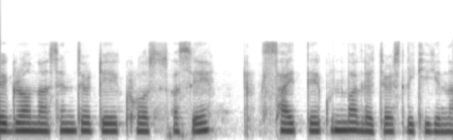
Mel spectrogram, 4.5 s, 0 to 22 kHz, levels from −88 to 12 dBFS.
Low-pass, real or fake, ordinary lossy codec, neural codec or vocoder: 7.2 kHz; fake; none; codec, 16 kHz, 2 kbps, FunCodec, trained on Chinese and English, 25 frames a second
